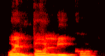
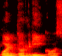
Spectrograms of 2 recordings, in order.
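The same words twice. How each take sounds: First: Both R sounds are said like an L. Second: Only the first R is said like an L. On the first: This is how outsiders imitate the local speech. The speaker calls it wrong. "they don't pronounce the the R's and they imitate our name" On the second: This is how locals actually say it. The speaker calls it right. "the first one we say it as an L, the second one as a normal R"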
